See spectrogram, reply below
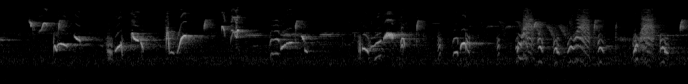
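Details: Mimicking song of a gray catbird, a steady stream of disjointed chirps, squeaks, slurred whistles and harsh notes that change every fraction of a second, with high, thin bursts toward the end.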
